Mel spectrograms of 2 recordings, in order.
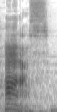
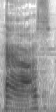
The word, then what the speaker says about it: Hass: guy's name was rudolph hass the guy's name was rudolph hass and i think we need to pronounce his name correctly don't you think think think as in pass or class yes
